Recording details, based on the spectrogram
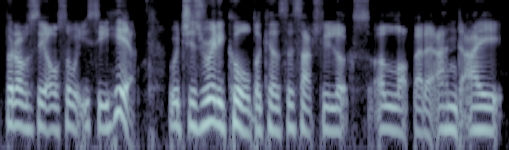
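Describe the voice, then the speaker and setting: Young guy with a bit of a cold, rambling gameplay chat, pitched a bit high, smooth clear voice. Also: steady tone, quick pace, no room sound, studio quality. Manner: rambling, chatty, with many fillers and restarts. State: has a cold. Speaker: gaming YouTuber. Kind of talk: casual gameplay commentary.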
